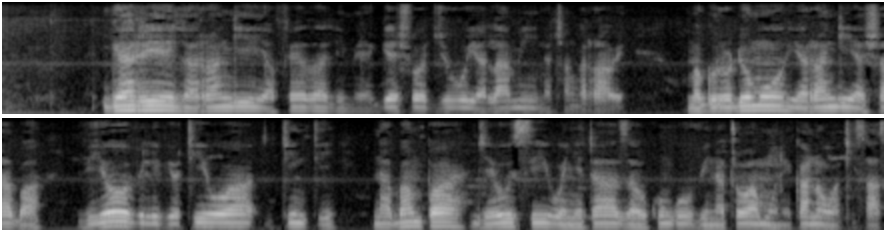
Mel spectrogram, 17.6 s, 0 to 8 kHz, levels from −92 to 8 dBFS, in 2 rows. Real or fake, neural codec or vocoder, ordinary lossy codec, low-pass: real; none; MP3, 32 kbps; 7.2 kHz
